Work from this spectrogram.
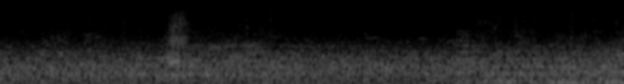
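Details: Honey bees inside a top-bar hive, a dense, steady hum-like buzz running unbroken through the whole stretch, soft and even in loudness with a faint rougher swell near the third second.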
